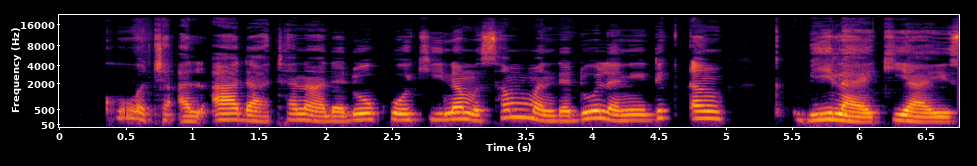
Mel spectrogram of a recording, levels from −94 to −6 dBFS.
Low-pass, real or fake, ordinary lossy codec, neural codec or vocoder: none; real; none; none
